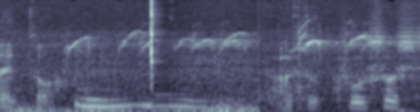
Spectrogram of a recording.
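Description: Low conversational voices, with one drawn-out low vocal sound in the first second. A small bird chirps repeatedly in quick high notes in the background, and there is a single sharp click about three-quarters of a second in.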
